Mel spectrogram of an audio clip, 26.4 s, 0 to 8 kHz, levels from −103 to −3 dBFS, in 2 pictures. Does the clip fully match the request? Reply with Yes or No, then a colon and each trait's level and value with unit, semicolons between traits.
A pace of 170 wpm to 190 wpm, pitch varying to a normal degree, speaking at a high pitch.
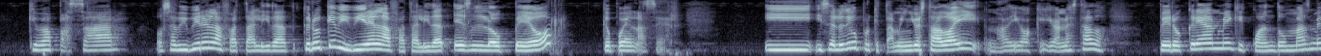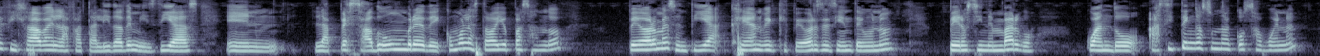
Yes: average, 180 wpm; average, 3.0 semitones; high, 225 Hz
